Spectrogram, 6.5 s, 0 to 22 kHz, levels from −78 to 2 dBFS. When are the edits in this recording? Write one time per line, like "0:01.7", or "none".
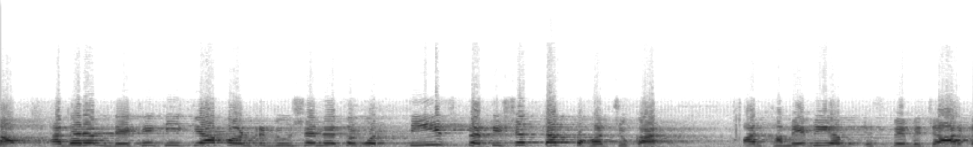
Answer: none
